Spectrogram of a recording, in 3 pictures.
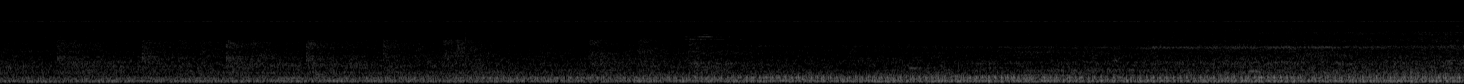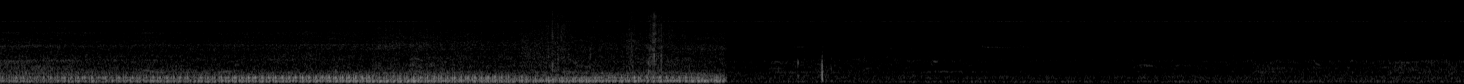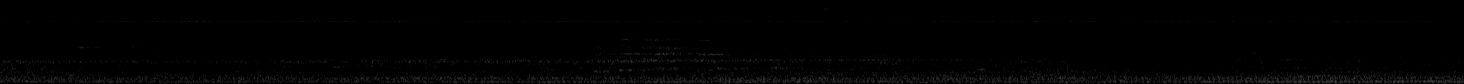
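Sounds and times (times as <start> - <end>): faint outdoor ambience: 0.0 - 43.9.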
